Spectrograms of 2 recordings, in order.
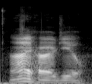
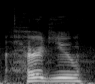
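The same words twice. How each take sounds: First: "I" pushed louder, the rest level; "I heard you" with the weight on "I"; stress on I. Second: "heard" lifted high, the rest plain; "I heard you" with the weight on "heard"; stress on heard. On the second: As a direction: hit "heard". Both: Acted.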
